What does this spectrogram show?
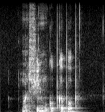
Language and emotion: Russian, neutral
